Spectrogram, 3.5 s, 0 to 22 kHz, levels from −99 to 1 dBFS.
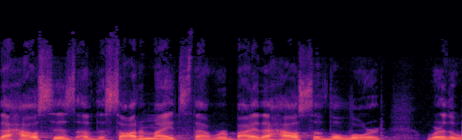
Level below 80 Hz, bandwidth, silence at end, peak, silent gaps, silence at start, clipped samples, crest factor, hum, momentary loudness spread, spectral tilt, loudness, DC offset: -82 dBFS; 16 kHz; 0 s; -16 dBFS; none; 0 s; under 0.1%; 16 dB; none; 8 LU; -6.5 dB/octave; -34 LUFS; under 0.1%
